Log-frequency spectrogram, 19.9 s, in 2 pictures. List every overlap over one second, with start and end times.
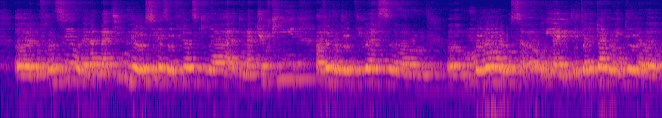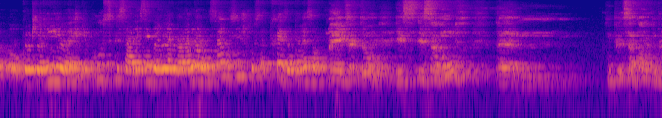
none

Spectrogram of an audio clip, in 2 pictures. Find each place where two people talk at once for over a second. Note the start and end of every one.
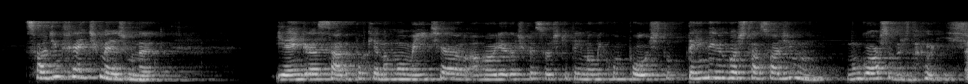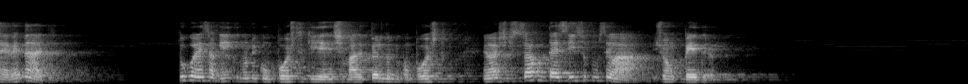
none

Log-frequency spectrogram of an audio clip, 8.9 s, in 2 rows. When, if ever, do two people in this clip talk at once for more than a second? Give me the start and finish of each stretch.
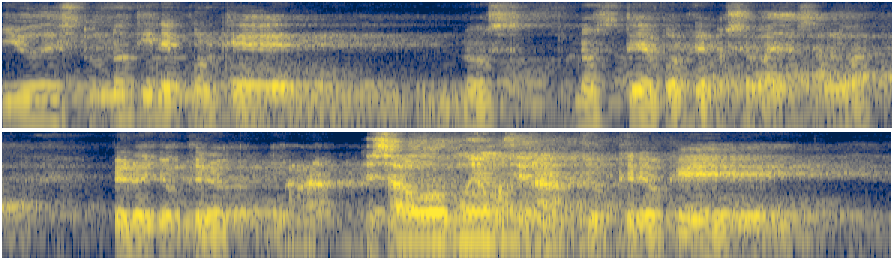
none

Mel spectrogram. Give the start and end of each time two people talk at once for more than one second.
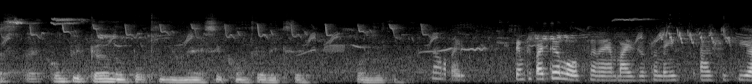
none

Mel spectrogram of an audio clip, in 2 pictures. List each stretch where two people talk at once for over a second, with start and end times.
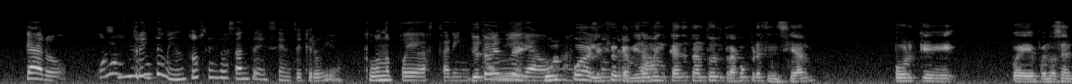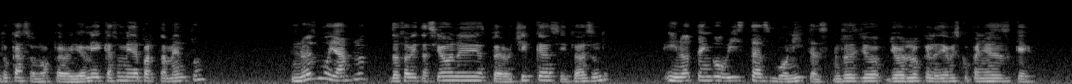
4.7-6.6

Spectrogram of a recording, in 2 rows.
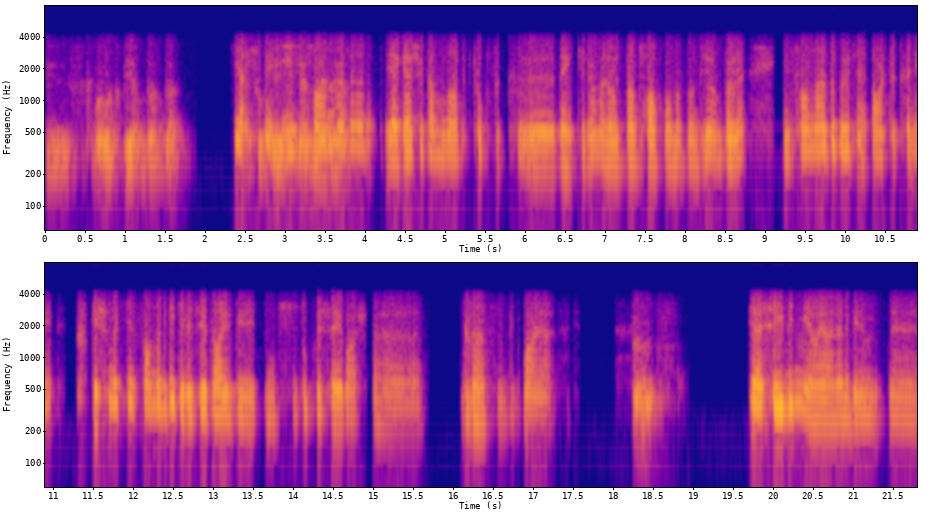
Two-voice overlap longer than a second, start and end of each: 2.6-4.0

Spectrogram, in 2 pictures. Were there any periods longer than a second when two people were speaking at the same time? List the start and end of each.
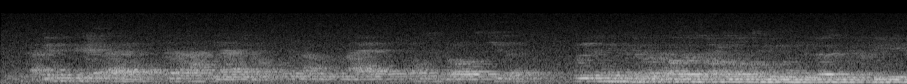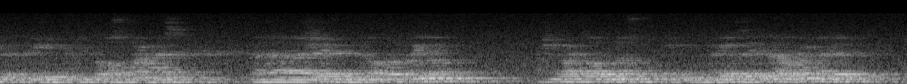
6.0-8.0

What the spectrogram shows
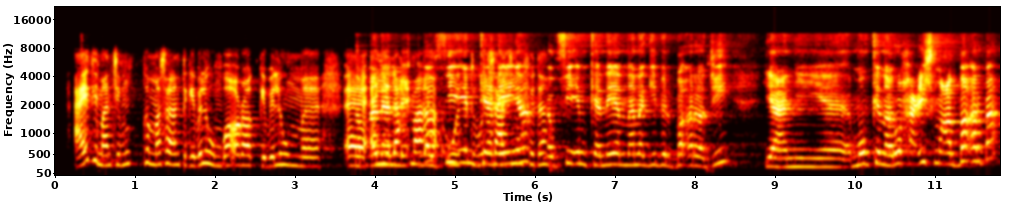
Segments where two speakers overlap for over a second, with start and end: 3.8-6.2

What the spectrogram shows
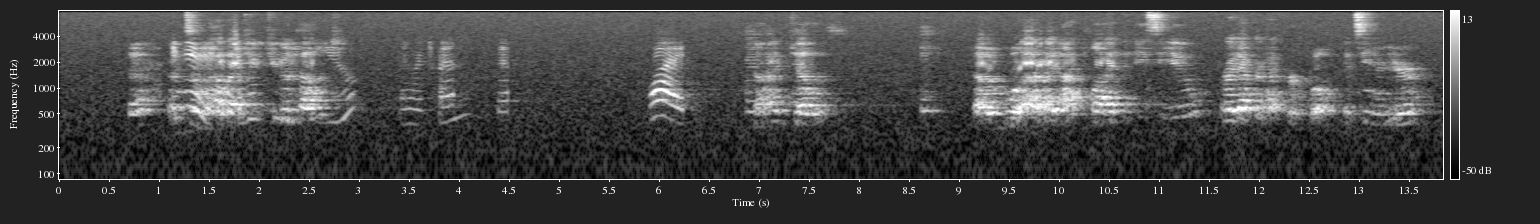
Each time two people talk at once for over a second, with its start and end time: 1.1-2.8

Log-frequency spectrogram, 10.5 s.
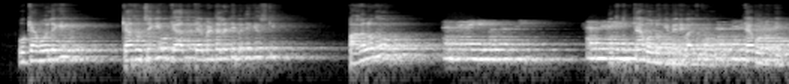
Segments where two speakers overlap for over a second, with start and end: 8.1-9.5

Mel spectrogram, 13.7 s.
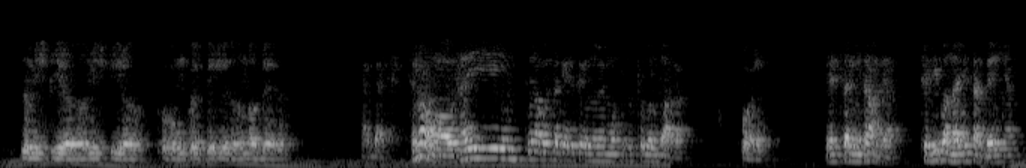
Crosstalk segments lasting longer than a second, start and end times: none

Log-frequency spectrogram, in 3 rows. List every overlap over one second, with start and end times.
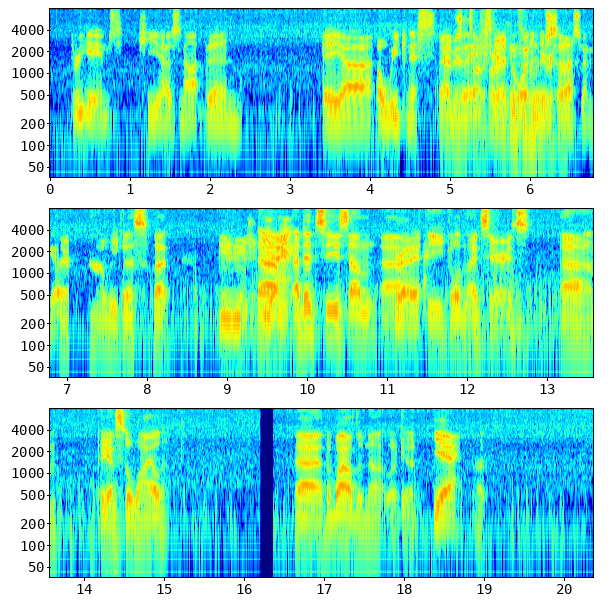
4.9-6.5

